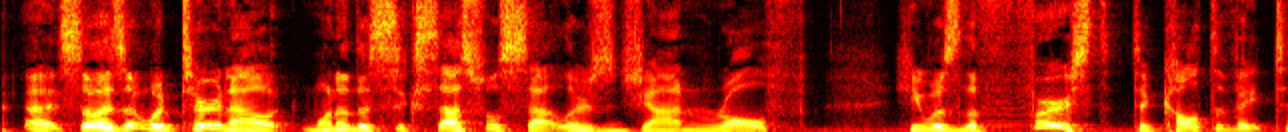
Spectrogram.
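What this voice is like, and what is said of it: Usual voice. Nothing is said of it.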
